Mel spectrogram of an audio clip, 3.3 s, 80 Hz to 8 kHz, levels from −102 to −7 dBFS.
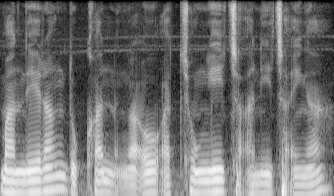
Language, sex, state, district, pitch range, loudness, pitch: Garo, male, Meghalaya, West Garo Hills, 105-125 Hz, -18 LUFS, 120 Hz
